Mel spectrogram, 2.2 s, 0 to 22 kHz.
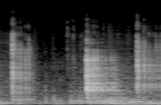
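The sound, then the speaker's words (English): Dice clatter and tumble across a tabletop during a game in two bursts of quick rattling clicks, fairly loud, with a low hum underneath, coming up a 4 and a 5. “These dice are not doing good so far. Uh-oh. I rolled a 4 and a 5.”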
